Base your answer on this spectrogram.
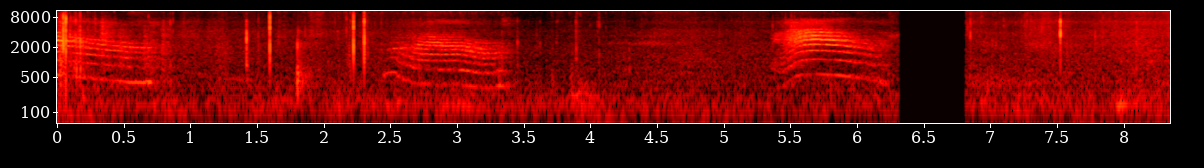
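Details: Persian cat, white and brown, giving three drawn-out meows at lower volume, the last one louder with a bending, arched pitch. Quiet pauses and brief tapping noises fall between the calls.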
